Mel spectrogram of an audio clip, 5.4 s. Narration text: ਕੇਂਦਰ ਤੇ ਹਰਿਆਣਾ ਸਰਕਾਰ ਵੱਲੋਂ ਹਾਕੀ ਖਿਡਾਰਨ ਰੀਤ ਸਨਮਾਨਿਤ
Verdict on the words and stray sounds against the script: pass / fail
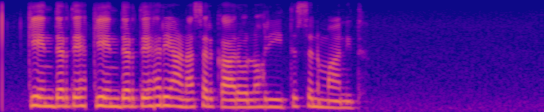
fail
